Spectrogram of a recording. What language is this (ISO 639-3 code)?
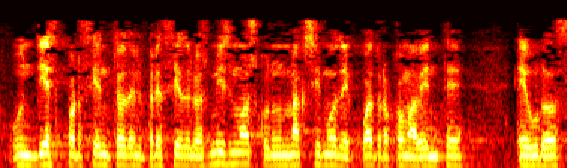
spa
